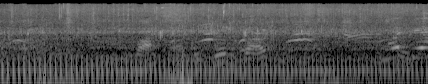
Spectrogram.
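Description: A small engine running steadily with a rapid low throb, and a single sharp knock about two seconds in.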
